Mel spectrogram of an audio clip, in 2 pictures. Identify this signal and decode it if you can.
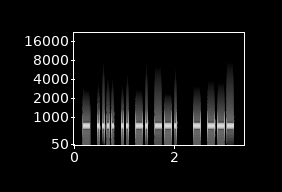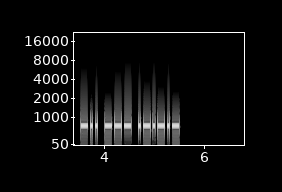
Morse code, heard as a keyed tone, about 25 wpm, 700 Hz. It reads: THING TO DO.
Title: Sentences from Top 1000 Words - Review Part 5 - 25wpm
